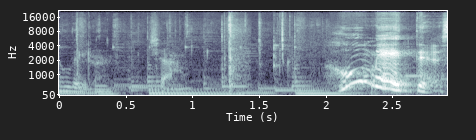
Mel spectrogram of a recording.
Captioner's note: hand slapping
